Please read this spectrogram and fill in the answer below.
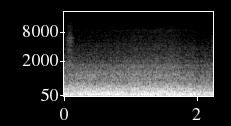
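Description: Steady low road and engine noise heard inside the cabin of a Ford car driving at speed.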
